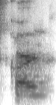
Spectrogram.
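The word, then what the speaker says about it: Karn: also i spell my i spell my name k a r n and it's uh it's current is is correct in terms of how you pronounce it um overview so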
